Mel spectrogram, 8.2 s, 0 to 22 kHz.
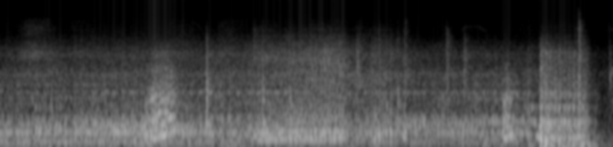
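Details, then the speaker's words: Jayflight SLX 237RBS travel trailer slide-out motor whirs steadily, then a brief ratcheting clatter at full retraction as the mechanism stops further travel; a second or two of it is normal, no harm. "wanted you to hear that noise at the end. It's okay to hear that for a second. It's just the slide mechanism keeping itself from coming in any further. It's okay to hear for a second or two going in or out."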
